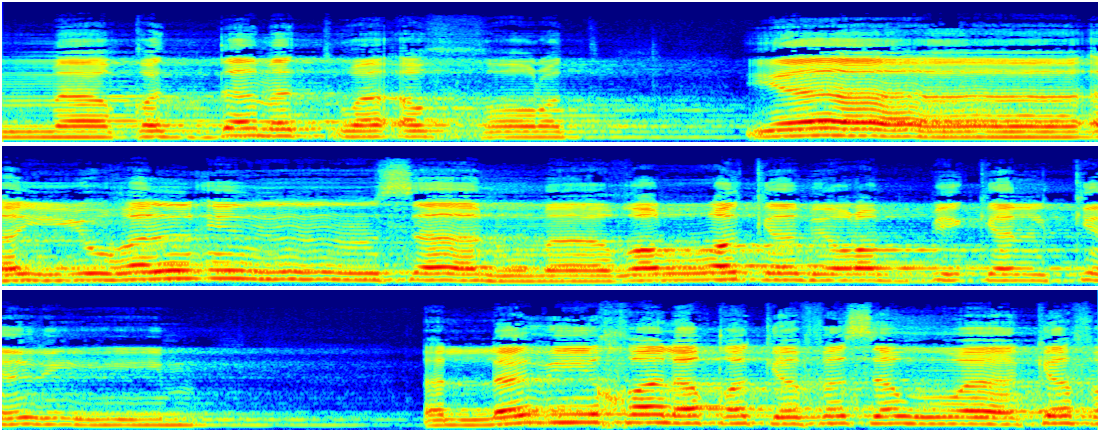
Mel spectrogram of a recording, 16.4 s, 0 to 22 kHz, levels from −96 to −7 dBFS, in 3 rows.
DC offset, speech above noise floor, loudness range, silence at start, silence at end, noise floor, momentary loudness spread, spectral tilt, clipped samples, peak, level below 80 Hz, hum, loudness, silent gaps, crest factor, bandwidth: under 0.1%; 29 dB; 6 LU; 0 s; 0 s; -50 dBFS; 11 LU; -4 dB/octave; under 0.1%; -2 dBFS; -70 dBFS; none; -21 LUFS; none; 20 dB; 14.5 kHz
